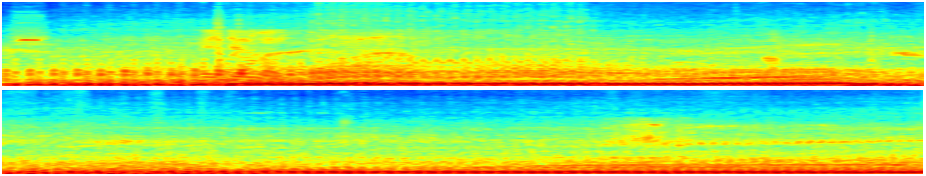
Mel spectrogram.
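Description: A motorcycle engine revs up as the motorcycle pulls away.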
